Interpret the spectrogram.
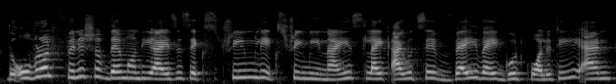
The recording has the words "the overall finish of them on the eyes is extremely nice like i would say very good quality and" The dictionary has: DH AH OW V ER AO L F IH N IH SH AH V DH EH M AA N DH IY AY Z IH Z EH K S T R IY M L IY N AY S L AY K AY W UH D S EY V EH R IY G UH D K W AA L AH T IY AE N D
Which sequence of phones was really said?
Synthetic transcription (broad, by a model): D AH OW V ER AO L F IH N IH SH AH V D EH M AA N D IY AY Z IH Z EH K S T R IY M L IY N AY S L AY K AY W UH D S EY V EH R IY G UH D K W AA L AH T IY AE N D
